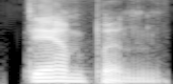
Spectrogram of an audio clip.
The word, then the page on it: dampen: American English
